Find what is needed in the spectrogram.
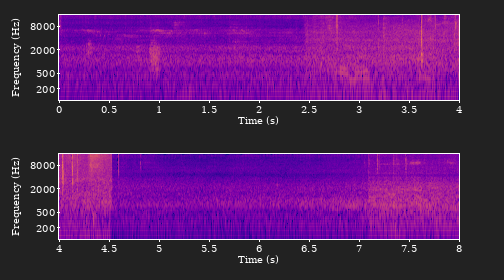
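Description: City street sound outdoors: traffic and passers-by over a low rumble, with indistinct voices. The sound changes suddenly about four and a half seconds in and grows busier near the end.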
